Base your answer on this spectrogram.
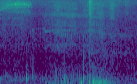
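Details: Short-haired Turkish Angora kitten giving a soft, low purr with uneven throbbing pulses that grow stronger toward the end, heard indoors with no other clear sounds.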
